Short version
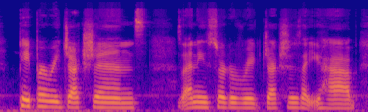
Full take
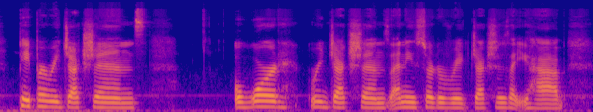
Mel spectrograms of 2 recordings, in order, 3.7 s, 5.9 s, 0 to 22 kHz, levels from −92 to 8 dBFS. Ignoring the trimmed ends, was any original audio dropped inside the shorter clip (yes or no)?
yes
